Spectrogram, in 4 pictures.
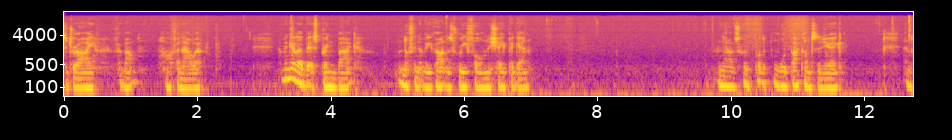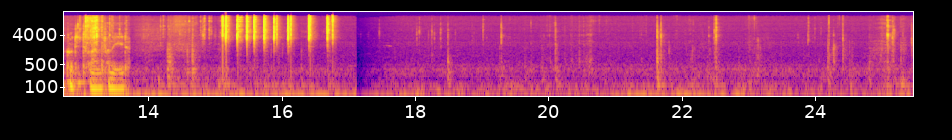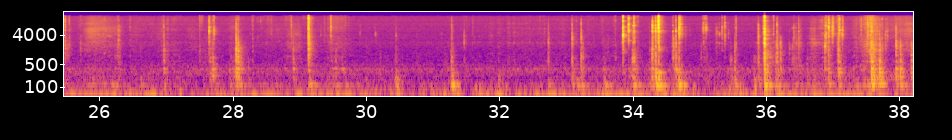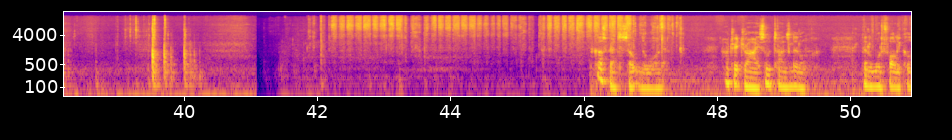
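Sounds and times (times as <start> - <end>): utility knife blade ratcheting: 15.0 - 16.9
sandpaper rubbing wood: 42.1 - 47.3.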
